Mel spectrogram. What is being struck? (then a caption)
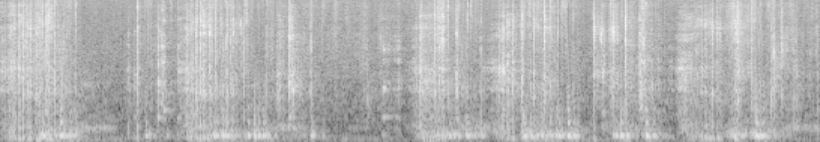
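Glycerin soap bar. A solid, translucent purple glycerin soap bar held in the hand is scraped and carved with a metal utility blade. Rough, crackly scraping comes in repeated bursts with a low, steady undertone and bright, gritty edges, alternating between louder passages and quieter stretches.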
